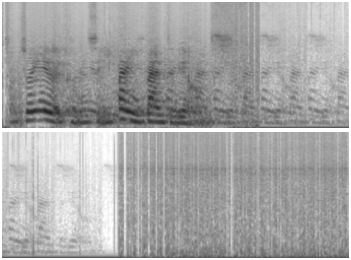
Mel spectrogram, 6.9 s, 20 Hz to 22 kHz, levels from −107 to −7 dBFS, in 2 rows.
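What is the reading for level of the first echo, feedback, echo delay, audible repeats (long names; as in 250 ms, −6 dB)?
−15.0 dB, 53%, 474 ms, 4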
